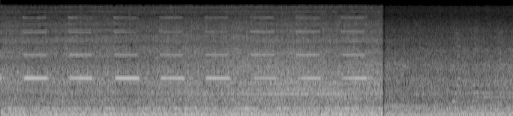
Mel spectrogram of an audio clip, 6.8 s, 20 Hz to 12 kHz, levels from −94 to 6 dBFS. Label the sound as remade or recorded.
recorded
